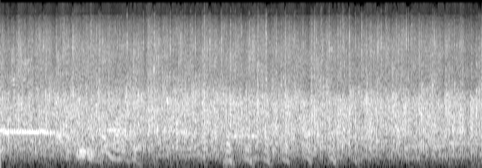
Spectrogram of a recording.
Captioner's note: audience applauds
